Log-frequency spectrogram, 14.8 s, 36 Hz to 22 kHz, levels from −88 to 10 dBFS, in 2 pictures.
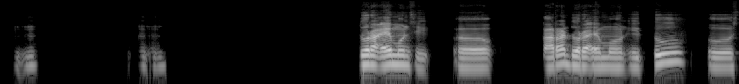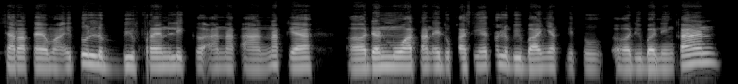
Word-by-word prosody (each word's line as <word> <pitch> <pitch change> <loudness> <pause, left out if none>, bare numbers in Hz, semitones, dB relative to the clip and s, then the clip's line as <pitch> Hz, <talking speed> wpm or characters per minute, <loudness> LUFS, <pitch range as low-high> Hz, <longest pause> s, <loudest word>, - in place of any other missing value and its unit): Mhm. 150 +1 -17 1.0
Mhm. 140 -1 -22 2.0
Doraemon 165 0 +8
sih, 130 -6 -11 0.2
eee, 130 -1 +1 0.6
karena 140 +5 +5
Doraemon 140 -3 +2
itu, 180 +10 0 0.2
eee, 135 -1 -1
secara 135 +1 -2
tema 130 -1 -2
itu 165 +6 0
lebih 140 -2 -2
friendly 140 0 -2
ke 140 - -9
anak-anak 130 +2 -7
ya, 135 0 +3 0.4
eee, 125 0 0
dan 135 +1 +3
muatan 140 -1 0
edukasinya 140 +1 -5
itu 165 - -14
lebih 135 -3 -2
banyak 130 +1 0
gitu, 125 -2 -15
eee, 125 -1 -4
dibandingkan, 155 +10 +1
135 Hz, 110 wpm, -23 LUFS, 130-150 Hz, 2.0 s, Doraemon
